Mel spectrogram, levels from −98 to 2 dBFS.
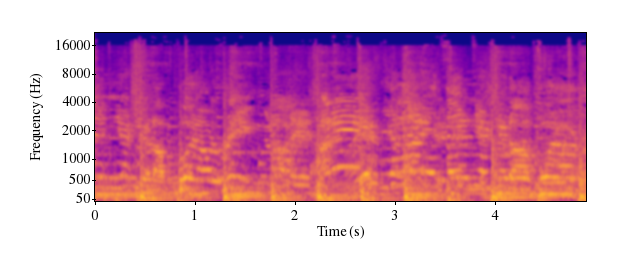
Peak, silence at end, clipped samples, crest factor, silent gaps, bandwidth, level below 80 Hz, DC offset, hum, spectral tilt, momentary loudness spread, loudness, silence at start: -4 dBFS; 0 s; under 0.1%; 14 dB; none; 19.5 kHz; -28 dBFS; under 0.1%; none; -5.5 dB/octave; 4 LU; -19 LUFS; 0 s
